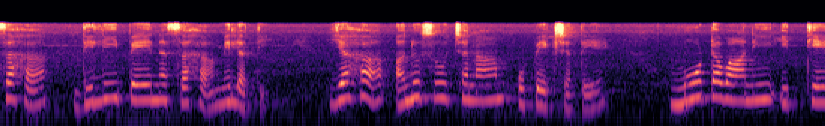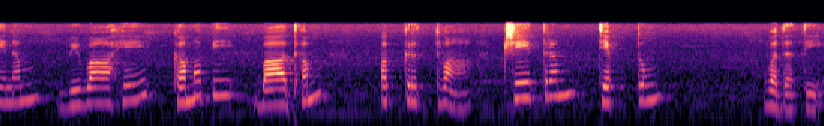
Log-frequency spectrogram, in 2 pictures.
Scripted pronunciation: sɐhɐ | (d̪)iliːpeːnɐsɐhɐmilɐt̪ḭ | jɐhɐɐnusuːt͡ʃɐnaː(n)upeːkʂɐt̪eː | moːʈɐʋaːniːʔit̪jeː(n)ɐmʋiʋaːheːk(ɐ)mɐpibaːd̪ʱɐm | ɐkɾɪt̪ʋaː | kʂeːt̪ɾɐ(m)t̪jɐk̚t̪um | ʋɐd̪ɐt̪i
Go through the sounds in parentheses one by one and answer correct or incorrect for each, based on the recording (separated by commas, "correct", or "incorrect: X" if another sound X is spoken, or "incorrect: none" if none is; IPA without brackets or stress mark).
correct, incorrect: m, correct, correct, correct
